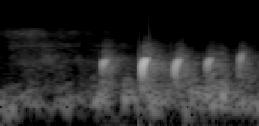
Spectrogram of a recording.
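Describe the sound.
Bubble bursting pop sound effect: a quick series of six faint, hollow plops at an even rhythm.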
